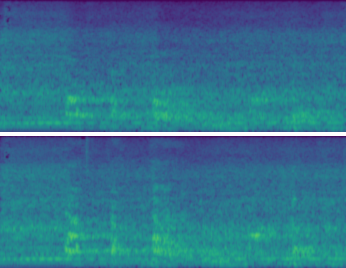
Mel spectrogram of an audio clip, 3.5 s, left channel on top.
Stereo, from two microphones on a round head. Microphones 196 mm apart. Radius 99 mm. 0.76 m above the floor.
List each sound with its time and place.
0.7 s a cat meowing: 70° right (ahead or behind), 1.3 m; by 3.4 s 40° right (ahead or behind), 2.5 m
